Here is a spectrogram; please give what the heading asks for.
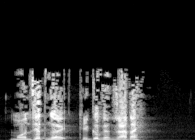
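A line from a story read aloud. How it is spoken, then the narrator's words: Fierce roar. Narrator (Vietnamese): Câu hồn ma nữ gầm giống dữ dằn nói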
